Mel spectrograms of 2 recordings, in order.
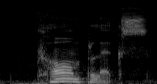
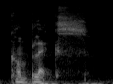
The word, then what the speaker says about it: complex: Cause like, if you're talking about like an apartment complex or an office complex, then it's, you know, with the emphasis on the first syllable. But if you're using it as an adjective, then I hear it as complex.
